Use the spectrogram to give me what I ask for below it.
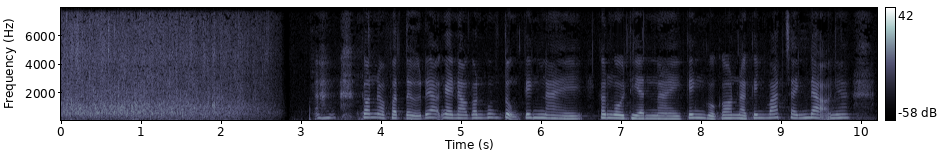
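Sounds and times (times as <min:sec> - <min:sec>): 
audience applause: 0:00.0 - 0:02.8
speech: 0:03.2 - 0:10.2.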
